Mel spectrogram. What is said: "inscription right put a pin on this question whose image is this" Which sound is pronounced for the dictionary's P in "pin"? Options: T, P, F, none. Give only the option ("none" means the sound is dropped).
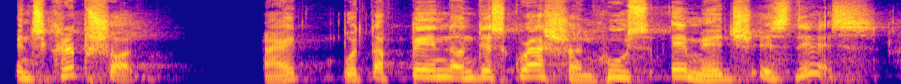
P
